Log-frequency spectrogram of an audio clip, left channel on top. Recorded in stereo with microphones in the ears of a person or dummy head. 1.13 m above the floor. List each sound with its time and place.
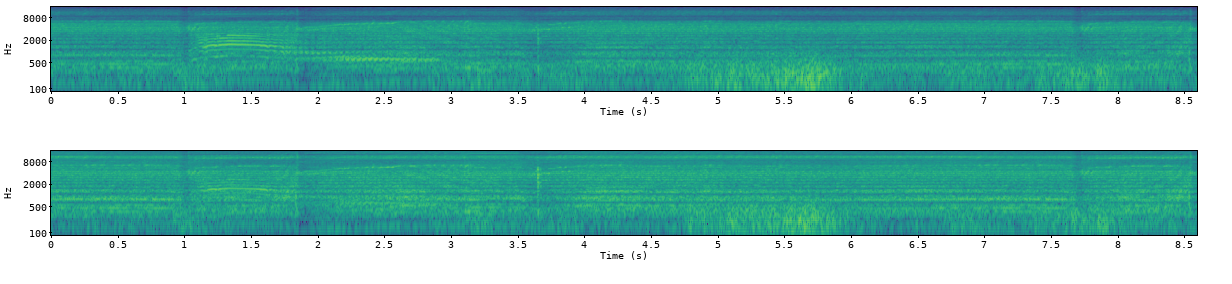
0.0 s a drone: 35° right (ahead or behind)
1.0 s a cat meowing: 20° left (ahead or behind)
3.6 s tapping: 45° right (ahead or behind)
